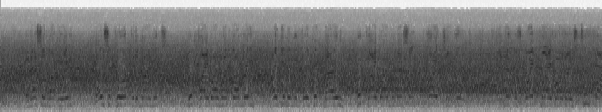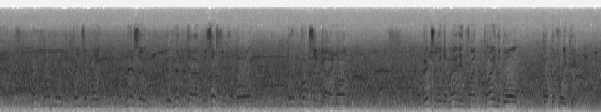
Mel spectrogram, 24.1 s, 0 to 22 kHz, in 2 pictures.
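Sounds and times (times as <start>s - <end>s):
crowd shouting: 0.0s - 24.0s.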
